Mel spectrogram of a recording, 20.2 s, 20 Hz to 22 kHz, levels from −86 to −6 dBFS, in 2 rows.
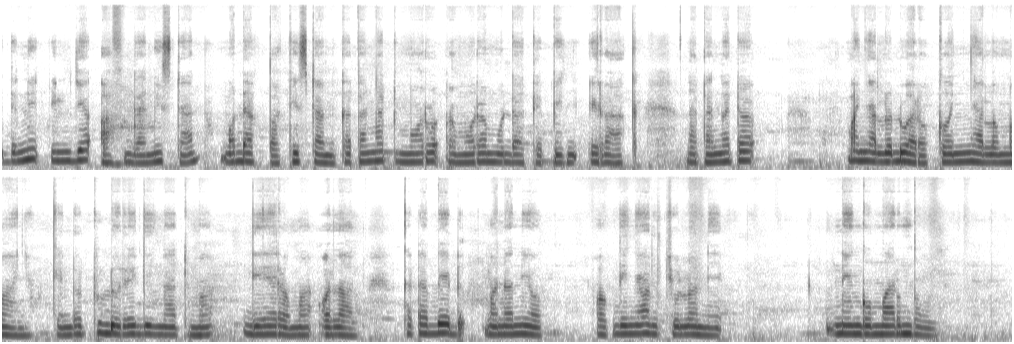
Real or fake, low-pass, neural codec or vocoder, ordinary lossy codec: fake; none; codec, 44.1 kHz, 2.6 kbps, SNAC; none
